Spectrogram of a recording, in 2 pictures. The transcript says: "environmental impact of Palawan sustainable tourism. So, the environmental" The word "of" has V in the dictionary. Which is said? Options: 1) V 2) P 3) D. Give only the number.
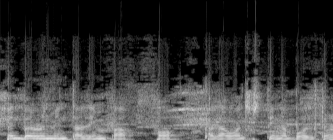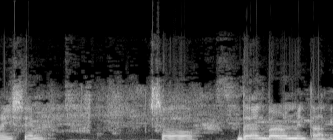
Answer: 2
